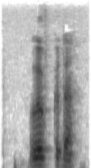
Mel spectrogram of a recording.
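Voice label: "лывкыда", Komi, male; kpv audio dict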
